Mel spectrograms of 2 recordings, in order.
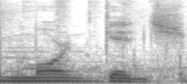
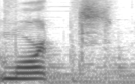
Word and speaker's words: mortgage: Yeah, it has a T in it, but you don't pronounce it. You say mortgage. Mortgage. So, not mort mortgage.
